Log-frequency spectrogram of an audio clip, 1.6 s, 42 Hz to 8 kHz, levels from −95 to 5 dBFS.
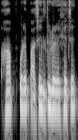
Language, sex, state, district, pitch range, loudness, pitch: Bengali, male, West Bengal, Dakshin Dinajpur, 130-140 Hz, -15 LUFS, 135 Hz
